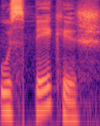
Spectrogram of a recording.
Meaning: Uzbek (the language)
- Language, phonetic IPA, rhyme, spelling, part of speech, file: German, [ʊsˈbeːkɪʃ], -eːkɪʃ, Usbekisch, noun, De-Usbekisch.ogg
